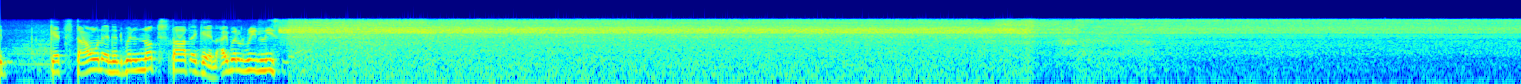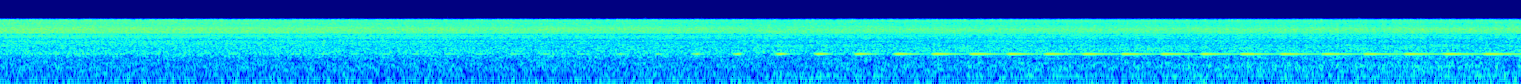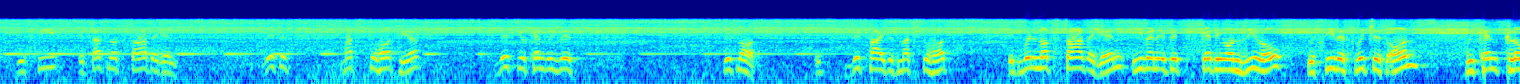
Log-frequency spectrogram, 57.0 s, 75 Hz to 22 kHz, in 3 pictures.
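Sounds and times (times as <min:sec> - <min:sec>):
compressed air hissing: 0:03.0 - 0:57.0
faint whistling tone: 0:27.2 - 0:49.3.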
